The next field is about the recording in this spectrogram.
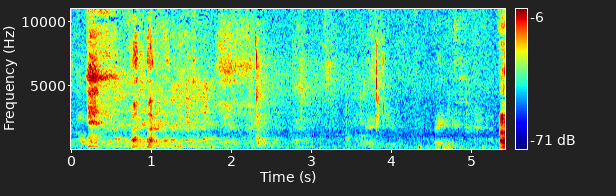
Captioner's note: participants laughing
